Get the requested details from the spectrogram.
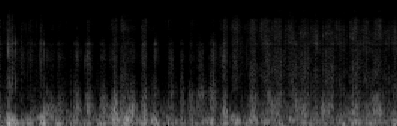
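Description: Long nails scratch along the ridged edges of a small, solid, printed wooden Canada souvenir ornament. The result is a steady series of dry, rasping strokes, dense in low frequencies with a faint bright hiss, each stroke starting and stopping abruptly.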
